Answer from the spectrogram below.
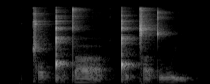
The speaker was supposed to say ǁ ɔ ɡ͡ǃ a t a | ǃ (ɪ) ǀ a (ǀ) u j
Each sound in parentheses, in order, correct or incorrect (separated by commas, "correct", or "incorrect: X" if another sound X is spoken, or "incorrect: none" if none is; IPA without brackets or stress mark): correct, incorrect: t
